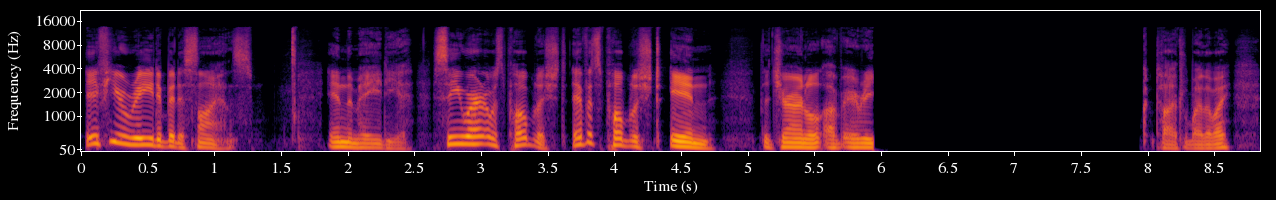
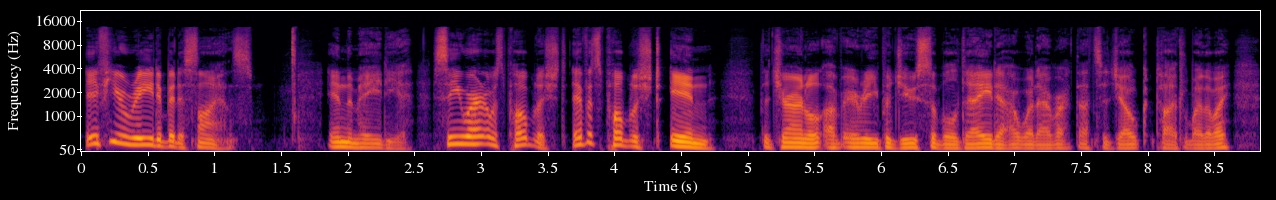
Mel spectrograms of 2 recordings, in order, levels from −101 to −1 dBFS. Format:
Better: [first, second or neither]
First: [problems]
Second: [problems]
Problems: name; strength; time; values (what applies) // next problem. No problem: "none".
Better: second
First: audio cutting out; at 6 s for 2 s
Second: none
